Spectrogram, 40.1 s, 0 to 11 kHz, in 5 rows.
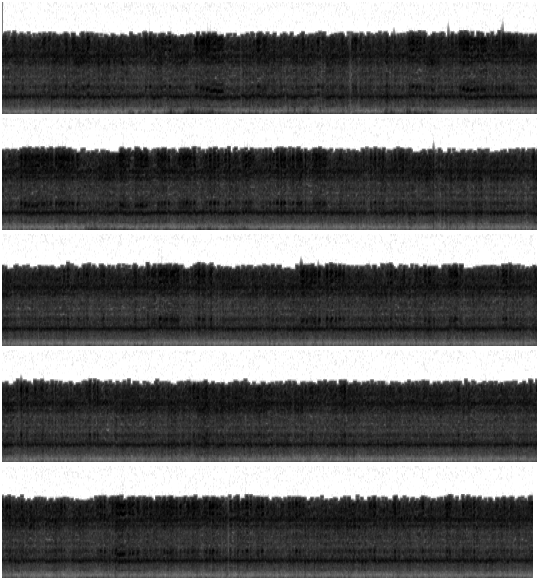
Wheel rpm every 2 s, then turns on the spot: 230, 230, 230, 230, 230, 230, 230, 230, 240, 230, 230, 230, 230, 230, 230, 230, 230, 230, 240, 230.
none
